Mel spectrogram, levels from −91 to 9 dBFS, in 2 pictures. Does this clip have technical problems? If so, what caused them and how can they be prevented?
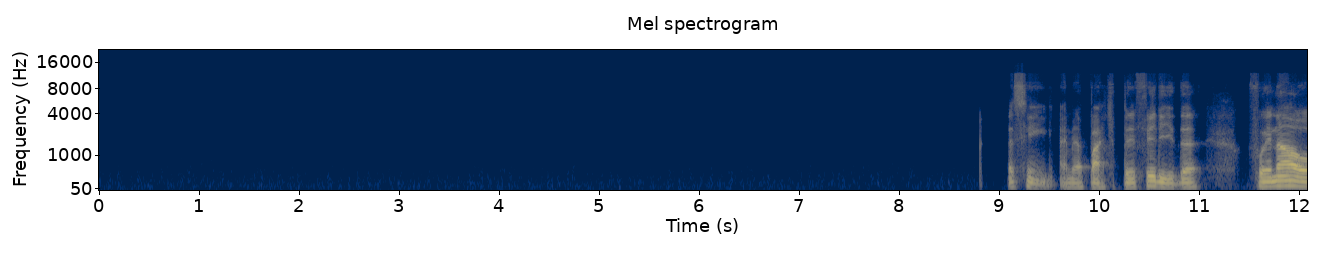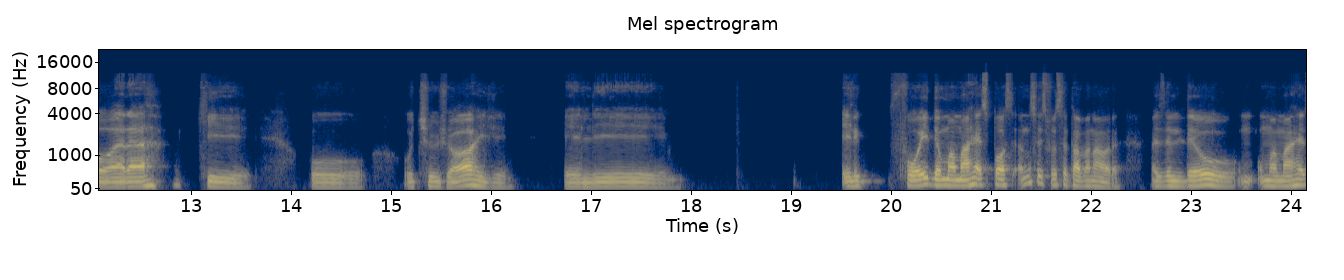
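Yes. Opus voice compression damages the speech plainly from start to finish. The sound points to hybrid mode at a low rate, around 16 kbps. The lower band is coded by linear prediction, with a coarsely quantised excitation. The content above 8 kHz gets a thin transform layer. Too few bits are spread across a full band, and the coding damage is easy to hear. To prevent it, encode at a higher bitrate.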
